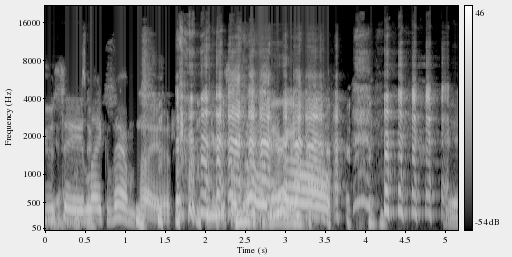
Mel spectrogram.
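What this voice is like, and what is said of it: Usual voice. Nothing is said of it.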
